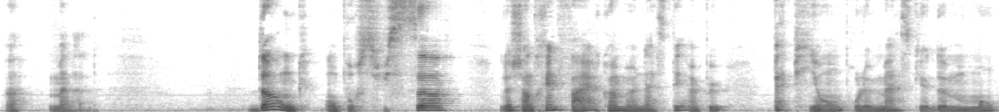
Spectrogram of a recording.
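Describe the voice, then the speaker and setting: A man's voice: deep voice, roomy sound. A young man with a Québécois accent, chatting casually with viewers while teaching a drawing lesson live, full of fillers and asides. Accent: Québécois French. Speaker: drawing instructor. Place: home studio.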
